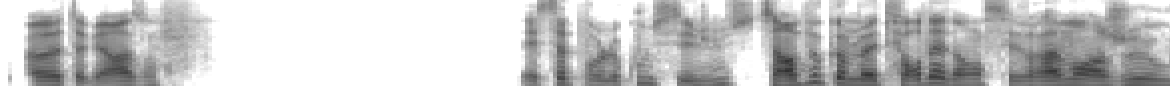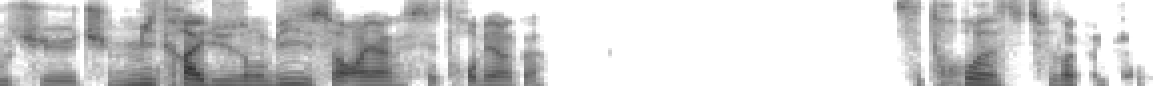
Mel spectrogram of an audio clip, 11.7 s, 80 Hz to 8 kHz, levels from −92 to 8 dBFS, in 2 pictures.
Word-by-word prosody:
ouais, 140 - +2
ouais 150 - +2
tu 140 - -3
as - - -5
bien 130 0 +2
raison. 145 +1 0 1.8
Et - - -5
ça 185 - -1
pour 160 -4 -8
le 145 -1 -6
coup 195 +4 -11
c'est 150 -5 -5
juste 175 +5 -10
c'est 160 - +4
un 155 +1 +10
peu 235 +4 -3
comme 195 -5 +1
Left 165 -1 +3
4 165 +1 +3
Dead, 205 -4 +4
hein. 165 +1 0
C'est 145 - -6
vraiment 155 +3 +4
un - - +2
jeu 165 +4 -3
où 155 -3 -8
tu 140 0 -7
tu - - -2
mitrailles 170 +2 +4
du 150 -1 -7
zombie 155 +4 -5
sans 140 -2 +2
rien, 145 -1 +1
c'est 135 -1 -8
trop 145 - -7
bien 145 -1 -3
quoi. - - -15 1.8
C'est - - -8
trop 175 -4 -1
satisfaisant 160 0 -4
comme 150 - -24
jeu. - - -20
155 Hz, 215 wpm, -25 LUFS, 145-170 Hz, 1.8 s, un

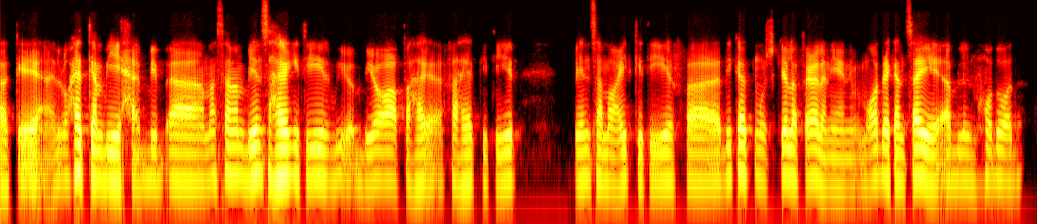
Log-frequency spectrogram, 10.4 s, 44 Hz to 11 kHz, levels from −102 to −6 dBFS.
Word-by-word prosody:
ك - - -5
الواحد 155 +4 +2
كان 140 -3 +2
بيح 130 -1 +2
بيبقى 130 -1 0
مثلًا 140 +2 -1
بينسى 150 +1 +2
حاجات 140 0 +7
كتير، 140 -1 -2
بي 135 +3 -7
بيقع 130 +1 +1
في 125 - -5
ح 120 +1 -3
في 125 - -2
حاجات 120 0 -4
كتير، 125 +1 -5 0.6
بينسى 130 +1 -2
مواعيد 125 +1 -3
كتير، 125 +1 -4
فدي 65 - -1
كانت 150 -1 +2
مشكلة 135 +2 0
فعلًا 130 -3 +1
يعني 110 0 -7
الم 115 - -14
الوضع 140 +2 +1
كان 130 -2 0
سيء 140 -3 +5
قبل 130 0 -4
الموضوع 130 +1 -5
ده. 130 +1 -21
130 Hz, 180 wpm, -24 LUFS, 125-140 Hz, 0.6 s, حاجات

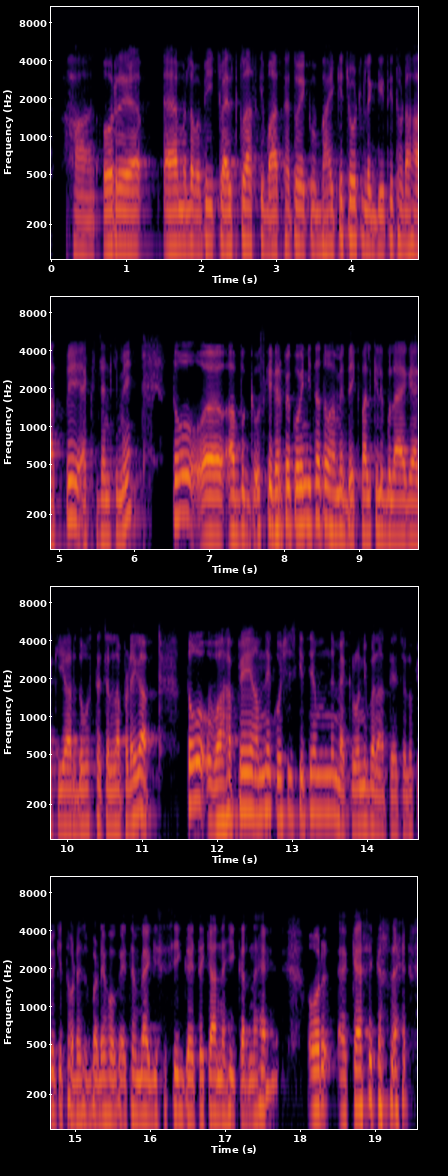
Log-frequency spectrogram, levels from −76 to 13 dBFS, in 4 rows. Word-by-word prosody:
हाँ, 110 -2 -8
और 125 +2 +3 0.6
अ, 125 0 +3
मतलब 130 0 0
अभी 135 +3 -2
12th 125 -2 +2
क्लास 140 -1 0
की - - -3
बात 120 +1 0
है 130 - -4
तो 135 +3 -2
एक 130 +1 -3
भाई 125 +1 -3
के 125 +5 -3
चोट 150 -1 -1
लग 125 -2 -1
गई 120 0 -2
थी 150 - -3
थोड़ा 125 -3 -2
हाथ 120 -1 -4
पे 185 0 +4
एक्सीडेंट 130 +1 -4
की 135 - -6
में। 170 +9 -1 0.4
तो 185 +1 +2 0.3
अ, 135 -1 +7
अब 140 -1 -1
उसके 160 +3 +1
घर 155 0 +3
पे 165 +1 +2
कोई 160 0 +4
नहीं 170 0 +2
था 180 - +5
तो 170 -2 +2
हमें 145 -2 +1
देखभाल 135 +2 -1
के 150 - 0
लिए 140 - -1
बुलाया 130 -1 +2
गया 130 0 0
कि 130 +1 -4
यार 130 0 +2
दोस्त 130 +1 -5
है - - 0
चलना 130 0 0
पड़ेगा। 155 +6 +4 0.6
तो 200 - +5 0.3
वहाँ 145 +3 +3
पे 180 0 +5
हमने 170 +1 +2
कोशिश 160 +1 -2
की 165 - 0
थी 170 +2 -4
हमने 170 0 -1
मैकरोनी 135 -3 -1
बनाते 120 -2 -2
हैं 115 - -5
चलो 120 +1 -7
क्योंकि 150 +4 -4
थोड़े 130 0 0
से 135 - -5
बड़े 130 0 -1
हो 135 -1 -1
गए 130 -1 -2
थे, 145 - -1
मैगी 130 -1 +1
से 140 +2 -13
सीख 145 -1 -2
गए 135 -1 +2
थे - - +3
क्या 135 0 +3
नहीं 135 +1 0
करना 130 0 -1
है 155 +1 +1 0.6
और 155 +2 +5 0.4
कैसे 155 +3 +4
करना 165 -2 -1
है। - - -3
135 Hz, 240 wpm, -23 LUFS, 130-155 Hz, 0.6 s, अ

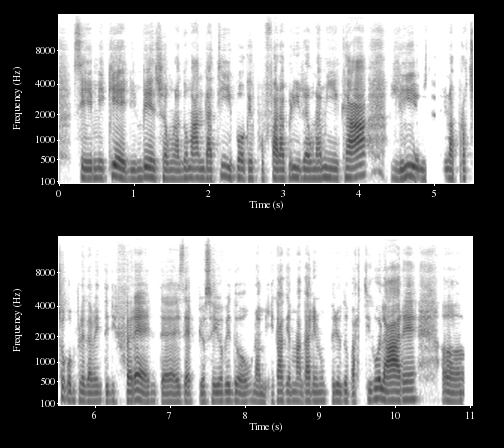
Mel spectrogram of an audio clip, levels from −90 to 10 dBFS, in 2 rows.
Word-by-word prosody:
Se 155 -3 -2
mi 160 -1 -4
chiedi 155 -5 +3
invece 160 +1 +1
una 145 -1 -3
domanda 155 0 -1
tipo 165 -1 -3
che 155 0 -5
può 150 -1 -15
far 155 +1 +1
aprire 155 0 0
un'amica, 160 +4 +4 0.3
lì 155 +5 -1
userei 150 -2 -9
un 155 - -5
approccio 150 +6 -3
completamente 145 -3 -4
differente. 140 -2 +1
Esempio, 135 +1 -4
se 140 +1 -4
io 140 0 -1
vedo 145 -2 -2
un'amica 135 +1 -5
che 150 -1 -6
magari 145 0 -2
è - - -1
in 140 - -6
un 145 - -9
periodo 145 +1 -4
particolare 155 +3 +4 0.3
uhm 140 -2 -1
150 Hz, 170 wpm, -25 LUFS, 145-160 Hz, 0.3 s, un'amica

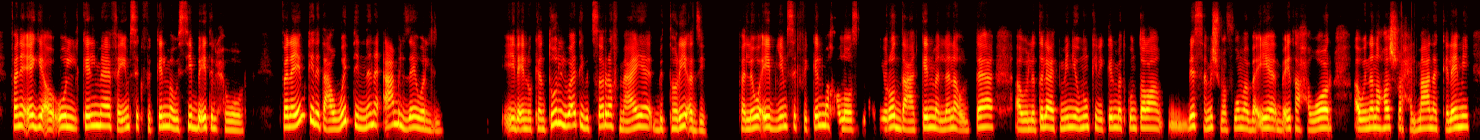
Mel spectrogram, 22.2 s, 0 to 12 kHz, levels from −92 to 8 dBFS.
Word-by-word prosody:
فأنا 235 +1 +2
آجي 235 0 +4
أقول 225 -3 +2
كلمة 240 +2 +3
فيمسك 225 +1 -4
في - - -33
الكلمة 225 +4 +1
ويسيب 195 +4 -2
بقية 215 +1 +4
الحوار، 170 -6 -3 0.6
فأنا 225 +1 +3
يمكن 350 - +3
أتعودت 245 - +1
إن 210 -2 -1
أنا 265 +3 +1
أعمل 255 -1 -1
زي 215 +3 +1
والدي. 175 -7 -3 1.0
آآ، 205 - 0
لأنه 190 -1 +1
كان 190 0 -4
طول 270 - +2
الوقت 255 0 +2
بيتصرف 235 +2 -2
معايا 210 +6 0
بالطريقة 195 +4 0
دي، 160 -4 -7 0.5
فاللي 190 0 -1
هو 225 - +6
إيه 225 +1 +4
بيمسك 225 +4 -4
في - - -15
الكلمة 235 +6 +1
خلاص 185 -2 -2 0.3
بيرد 205 0 +2
على 175 -1 -2
الكلمة 215 +3 +2
اللي 185 +1 -3
أنا 210 +1 -1
قلتها 220 +7 0 0.3
أو 175 0 +1
اللي 180 0 -2
طلعت 210 0 +2
مني 215 +1 0
وممكن 215 0 -2
الكلمة 210 +3 0
تكون 205 +1 -5
طالعة 205 -1 +1 0.4
لسه 235 -3 +1
مش 215 -2 -4
مفهومة 195 +3 -3
باقيها 200 +2 +1
بقيتها 195 +3 -3
حوار 195 +4 +4 0.4
أو 190 - +3
إن 200 - -1
أنا 210 0 +1
هاشرح 205 -4 -3
المعنى 200 +3 -1
الكلامي، 205 +5 0
210 Hz, 160 wpm, -23 LUFS, 190-230 Hz, 1.0 s, هو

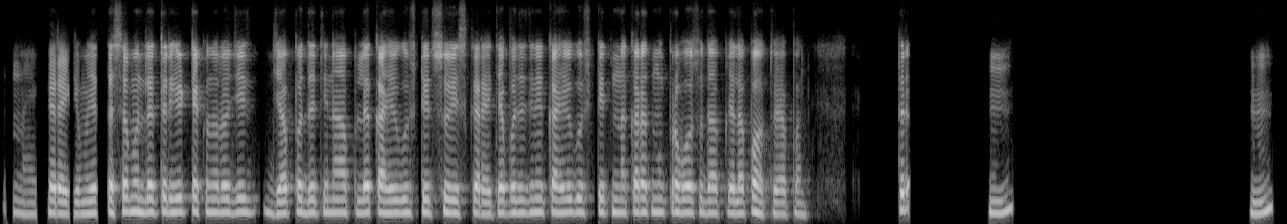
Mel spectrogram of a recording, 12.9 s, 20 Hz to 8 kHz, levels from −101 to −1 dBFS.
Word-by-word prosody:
नाही 155 -3 -8
खरं 170 -1 +4
आहे, 155 - +4
की 155 - -6
म्हणजे 160 +2 +1
तसं 175 +2 +3
म्हनलं 180 -1 +3
तर 190 - +2
ही 185 +1 +4
टेक्नॉलॉजी 180 -1 +1 0.3
ज्या 160 +1 +3
पद्धतीनं 175 0 -1
आपल्याला 175 0 +2
काही 170 -2 +4
गोष्टीत 175 0 -1
सोयीस्कर 170 -1 +1
आहे, 155 - 0
त्या 170 0 +3
पद्धतीने 175 +1 -1
काही 175 0 +3
गोष्टीत 180 0 -3
नकारात्मक 180 +1 +1
प्रभावसुद्धा 175 -2 +1
आपल्याला 165 0 -1
पाहतोय 165 -3 +1
आपण. 155 0 -7 1.0
तरं - - +3 0.8
हं. 170 +5 -3 2.4
हं. 165 +7 -2
175 Hz, 135 wpm, -28 LUFS, 165-180 Hz, 2.4 s, खरं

